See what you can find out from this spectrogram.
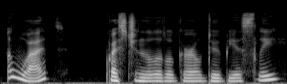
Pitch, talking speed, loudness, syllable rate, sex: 180 Hz, 125 wpm, -19 LUFS, 5.1 syllables/s, female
